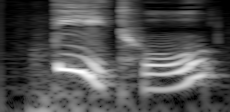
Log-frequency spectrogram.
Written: di4tu2

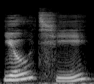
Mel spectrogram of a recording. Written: you2qi2

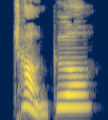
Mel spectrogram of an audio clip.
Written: chang4ge1

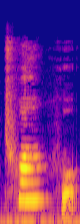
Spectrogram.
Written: chuang1hu

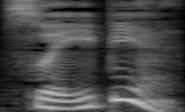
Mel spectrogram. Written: sui2bian4

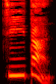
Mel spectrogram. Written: ji1dan4

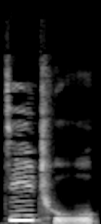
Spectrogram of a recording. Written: ji1chu3

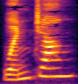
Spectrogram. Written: wen2zhang1

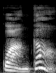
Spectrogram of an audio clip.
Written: guang3gao4

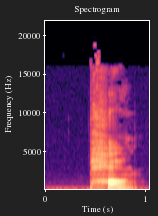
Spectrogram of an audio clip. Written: pang4

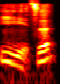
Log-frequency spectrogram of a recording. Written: yi3zi

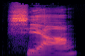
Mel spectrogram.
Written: xiang3

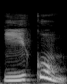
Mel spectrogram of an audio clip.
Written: yi2gong4

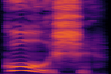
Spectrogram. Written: gu4shi

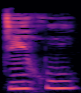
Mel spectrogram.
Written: ji1hu1

